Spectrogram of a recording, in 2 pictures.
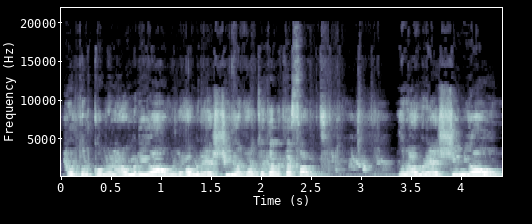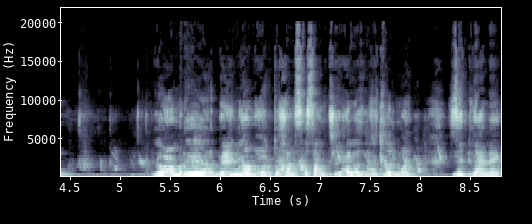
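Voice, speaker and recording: A woman's high-pitched voice at a fairly quick pace with ordinary pitch variation, over noticeable background noise and audible room echo. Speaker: home poultry vlogger. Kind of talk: tutorial.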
